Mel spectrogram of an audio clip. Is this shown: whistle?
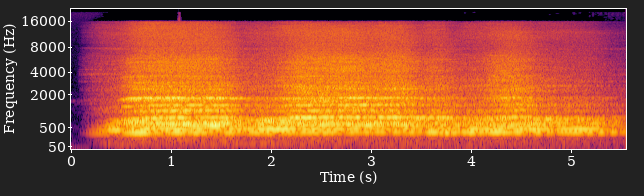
yes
